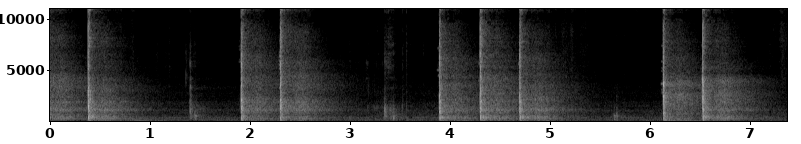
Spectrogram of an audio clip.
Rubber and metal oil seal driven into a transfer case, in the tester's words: the sound changes there when it's fully seated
